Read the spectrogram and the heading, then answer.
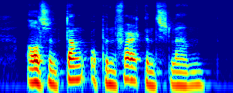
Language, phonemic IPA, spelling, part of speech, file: Dutch, /ɑls ən ˈtɑŋ ɔp ən ˈvɑr.kə(n)ˈslaːn/, als een tang op een varken slaan, verb, Nl-als een tang op een varken slaan.ogg
- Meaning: to be complete nonsense, to make no sense whatsoever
